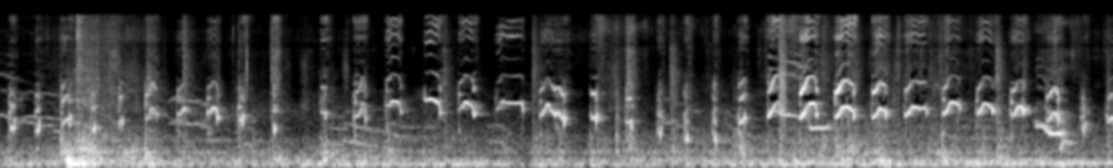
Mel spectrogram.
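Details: A group of Poodle × Pomeranian mix puppies squeal and whimper indoors. The high, rising and falling squeaks come in rapid, irregular runs, dense throughout, with an occasional knock near the start.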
